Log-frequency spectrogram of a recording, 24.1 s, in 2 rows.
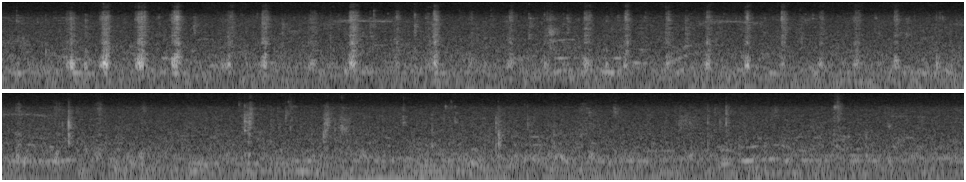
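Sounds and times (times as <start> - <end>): person chewing food: 0.1 - 16.4.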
